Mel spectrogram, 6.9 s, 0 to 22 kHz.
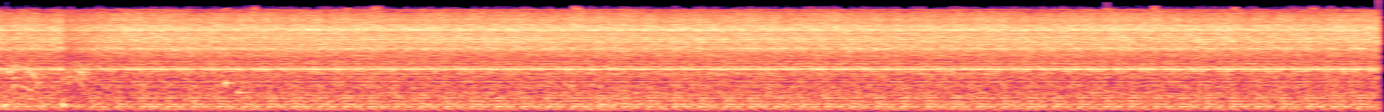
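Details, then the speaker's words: Hoover A3060 Electronic 1100 washing machine, almost 47 years old, spinning a load of vintage bedding and towels. Loud steady spin roar with a thin high squeal throughout. Owner says the motor bearing is going. Worn motor bearing. "and then let the machine spin afterwards the motor bearing going a bit though"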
